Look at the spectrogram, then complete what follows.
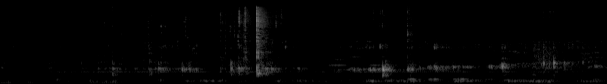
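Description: Strained passion fruit juice being poured from a blender jar into a glass carafe: faint trickling and splashing, with one sharp knock about two and a half seconds in.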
